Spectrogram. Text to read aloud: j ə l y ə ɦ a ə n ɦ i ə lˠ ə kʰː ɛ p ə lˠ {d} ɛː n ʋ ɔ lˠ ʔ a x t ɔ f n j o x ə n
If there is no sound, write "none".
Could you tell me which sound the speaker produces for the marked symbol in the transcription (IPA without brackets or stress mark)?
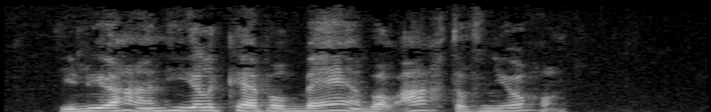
b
